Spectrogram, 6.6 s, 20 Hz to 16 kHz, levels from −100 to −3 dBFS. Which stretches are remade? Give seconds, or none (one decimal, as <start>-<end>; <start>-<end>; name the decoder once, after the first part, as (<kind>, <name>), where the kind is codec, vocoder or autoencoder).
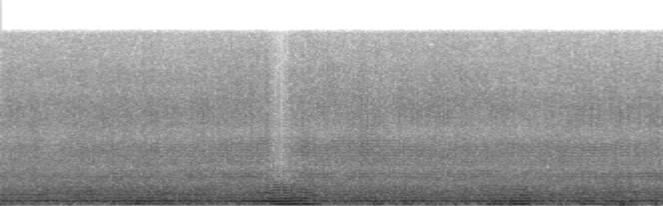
1.1-1.6 (vocoder, BigVGAN v2); 4.5-5.7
